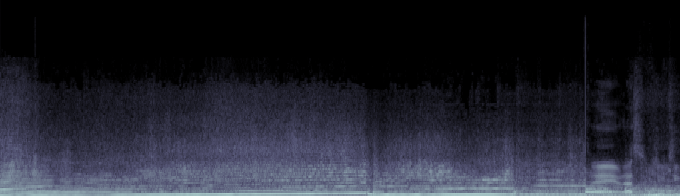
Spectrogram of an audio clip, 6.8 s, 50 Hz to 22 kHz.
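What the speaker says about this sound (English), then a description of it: "that's a GT3 RS sound like that" A high-revving Porsche GT3 RS engine howls loudly, its pitch climbing through gears with a brief shift drop, close and continuous.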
